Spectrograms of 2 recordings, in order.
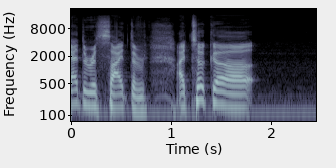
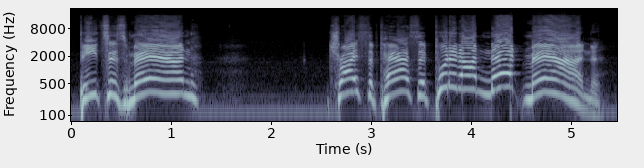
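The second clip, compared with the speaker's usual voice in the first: excited play-by-play; 11 semitones higher, slower than usual. Real, not acted. Fan watching his team attack, rising excited call. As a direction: call the chance like it might go in.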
